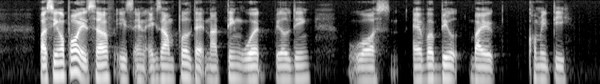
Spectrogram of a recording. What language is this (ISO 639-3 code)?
eng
